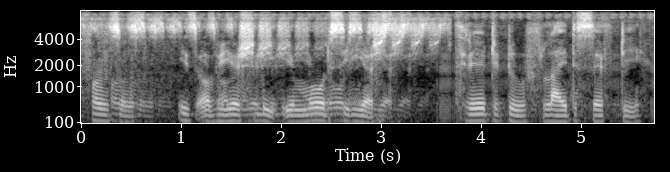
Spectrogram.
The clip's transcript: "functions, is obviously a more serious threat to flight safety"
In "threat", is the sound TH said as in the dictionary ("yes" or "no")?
no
